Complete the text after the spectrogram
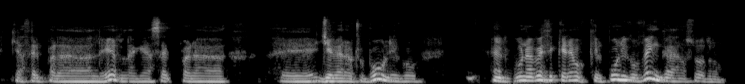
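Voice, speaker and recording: A man's fairly high, somewhat breathy voice with ordinary pitch variation. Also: moderate pace. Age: 70s. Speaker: poet. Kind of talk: interview. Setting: book fair event.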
